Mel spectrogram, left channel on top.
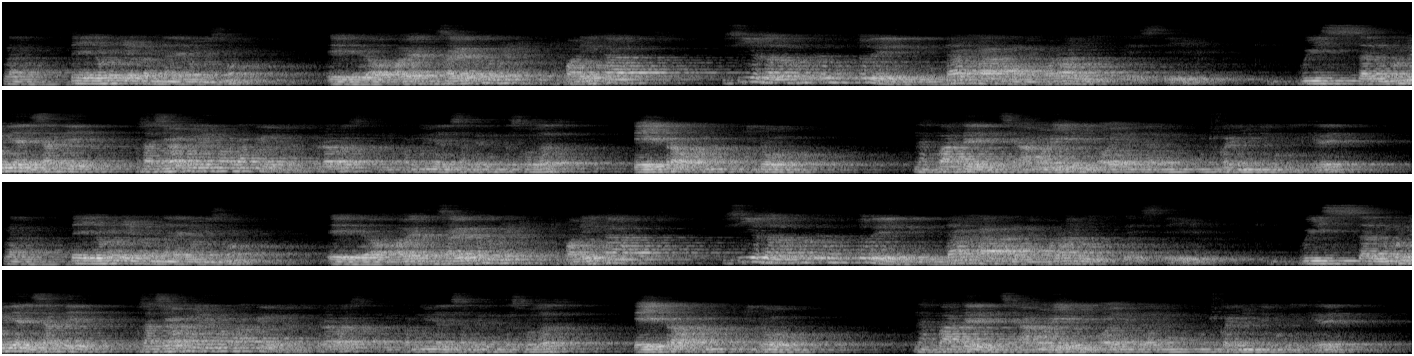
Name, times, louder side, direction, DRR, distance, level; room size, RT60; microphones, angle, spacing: voice 1, 0.0-0.4 0.7-2.4 3.2-5.2 5.5-6.4 7.2-10.9 11.2-12.0 13.0-15.0 15.4-19.7 20.4-22.0 23.2-27.5, equal, 45° left, -8 dB, 2.8 m, -22 dB
12.0 x 10.0 x 8.8 m, 2.9 s
head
